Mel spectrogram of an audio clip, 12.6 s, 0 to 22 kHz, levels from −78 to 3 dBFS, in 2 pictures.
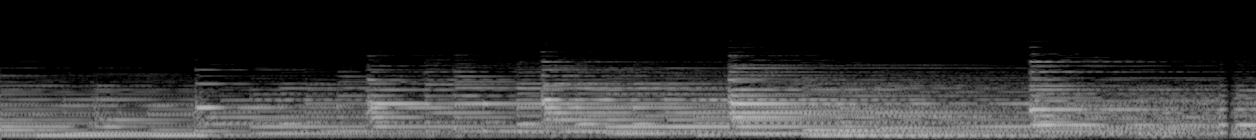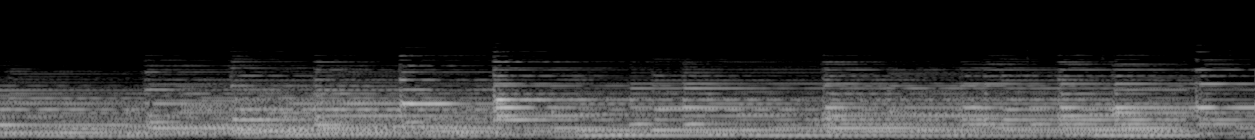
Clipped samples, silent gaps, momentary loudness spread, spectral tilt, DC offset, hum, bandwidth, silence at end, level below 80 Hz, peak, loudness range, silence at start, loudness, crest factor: under 0.1%; none; 5 LU; -10 dB/octave; under 0.1%; none; 5.8 kHz; 0 s; -68 dBFS; -8 dBFS; 2 LU; 0 s; -25 LUFS; 16 dB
